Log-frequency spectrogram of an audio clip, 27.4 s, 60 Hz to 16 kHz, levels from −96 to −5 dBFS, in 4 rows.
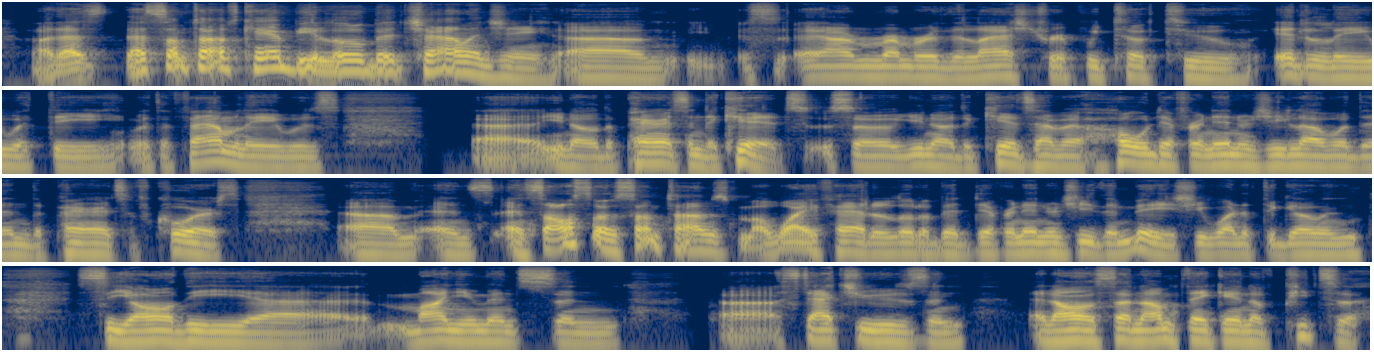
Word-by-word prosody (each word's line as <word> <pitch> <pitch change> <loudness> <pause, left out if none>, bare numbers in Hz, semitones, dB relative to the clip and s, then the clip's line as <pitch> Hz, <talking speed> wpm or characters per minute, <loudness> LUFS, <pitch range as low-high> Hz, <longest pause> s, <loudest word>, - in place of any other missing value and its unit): Uh, - - -1
that's - - +3
that - - +3
sometimes 200 0 +5
can 200 +1 +4
be 185 0 +3
a - - +5
little 165 - +4
bit - - 0
challenging, 115 - +2
um, 105 -2 +1
y - - -16
s - - -10
I 115 0 +1
remember 115 -1 +1
the 100 -1 -5
last 115 +2 0
trip 120 - -6
we 110 - -4
took 105 +1 -5
to 100 -2 -5
Italy 110 -3 -1
with 100 -2 -6
the 95 +1 -7
with - - -9
the 95 - -12
family 120 -4 +1
was, 95 0 -7 0.7
uh, - - -1
you - - -3
know, 95 -1 -1
the 95 0 -9
parents 125 -4 +4
and 105 - -2
the 95 - -5
kids, - - 0
so, 100 0 -1
you 100 +4 -3
know, 100 -3 -1
the 95 - -8
kids 115 -5 +1
have 105 -1 -1
a 100 -1 -1
whole 130 +3 +2
different 110 -1 -1
energy 110 -1 0
level 100 -2 +1
than 95 0 -5
the 90 - -10
parents, 105 -3 0
of - - -20
course, - - +1 0.5
um, 105 -1 +1
and 100 - -3
s 100 - -4
and - - +3
s - - -6
it's - - +2
also - - +5
sometimes 125 -4 +1
my - - -2
wife - - +3
had 120 -2 +2
a 105 - 0
little 110 - -1
bit 105 -1 -4
different 110 +1 -2
energy 110 +1 -1
than 105 +2 -3
me. 100 -5 +1
She 105 - -4
wanted 100 -1 -2
to 95 - -8
go 105 +1 0
and 100 +1 -4 0.4
see 115 -3 0
all 110 +1 +5
the, 110 0 -1 0.3
uh, 95 0 -4 0.2
monuments 110 -1 0
and, 95 0 -6 0.5
uh, - - -2
statues, 110 -3 0
and 100 +1 -6 0.3
and 110 - 0
all 115 +2 +9
of - - +4
a - - -2
sudden 115 +3 +3
I'm 120 +1 +4
thinking 110 -1 +1
of 90 -4 -8
pizza. 155 -1 -4
105 Hz, 205 wpm, -24 LUFS, 100-115 Hz, 0.7 s, all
